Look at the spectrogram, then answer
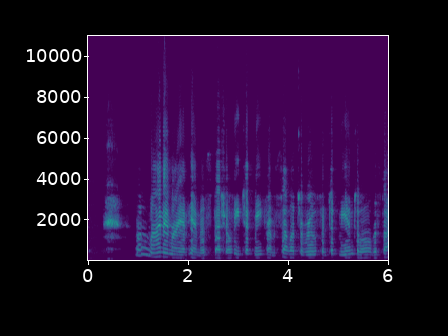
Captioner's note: laughs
